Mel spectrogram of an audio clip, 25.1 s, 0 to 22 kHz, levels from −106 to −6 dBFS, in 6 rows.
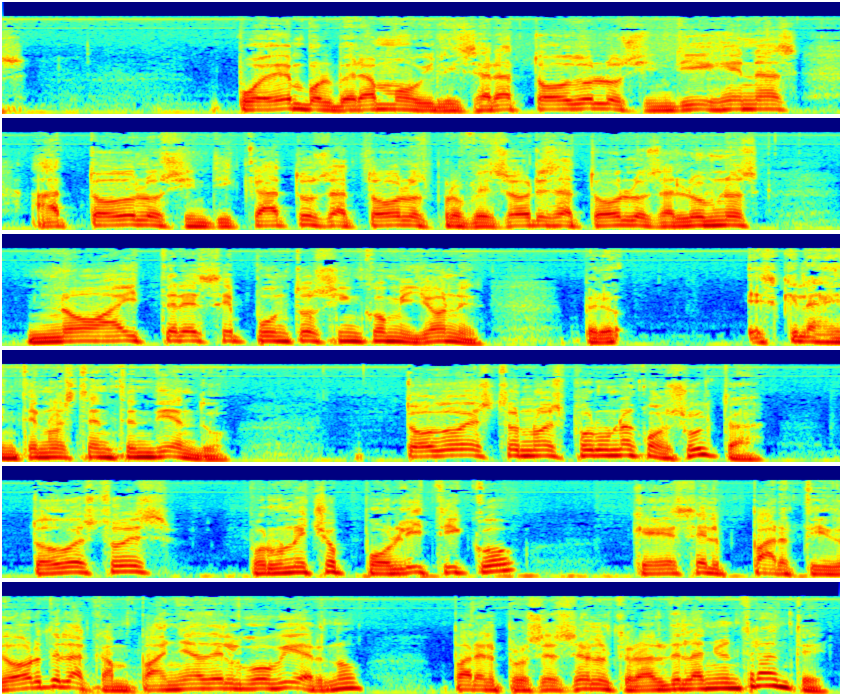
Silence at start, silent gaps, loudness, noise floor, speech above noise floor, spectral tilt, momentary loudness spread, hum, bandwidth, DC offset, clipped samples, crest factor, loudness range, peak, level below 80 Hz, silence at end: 0 s; none; -17 LUFS; -44 dBFS; 27 dB; -5 dB/octave; 10 LU; none; 14 kHz; under 0.1%; under 0.1%; 14 dB; 1 LU; -4 dBFS; -38 dBFS; 0.05 s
